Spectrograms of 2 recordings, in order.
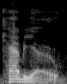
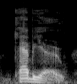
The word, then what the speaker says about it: Kabew: That's Virgie, and I had to write down how to pronounce her uncle's name because it's spelled Kabew, like Kabu, but it's pronounced Cabio. Cabio.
